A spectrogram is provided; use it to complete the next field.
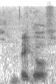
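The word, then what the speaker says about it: Weghorst: Veghorst. Yeah. Because we were told on Sky Sports how to pronounce it, and I wrote it down plenty, but I have not got that notebook to hand.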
